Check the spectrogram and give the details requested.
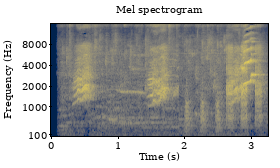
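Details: Wild Javan myna singing loudly in the open, giving loud, harsh, grating squawks in three bursts about a second apart, with rough chattering notes between them.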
